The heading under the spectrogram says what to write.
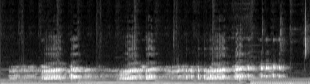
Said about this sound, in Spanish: Cuando yo diga el nombre de un animal, tú vas a hacer el sonido que los imita. Por ejemplo, si yo digo rana, harás este sonido.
